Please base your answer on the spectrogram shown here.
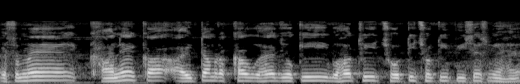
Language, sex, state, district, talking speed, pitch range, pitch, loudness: Hindi, male, Bihar, Darbhanga, 170 wpm, 155-180 Hz, 170 Hz, -16 LUFS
